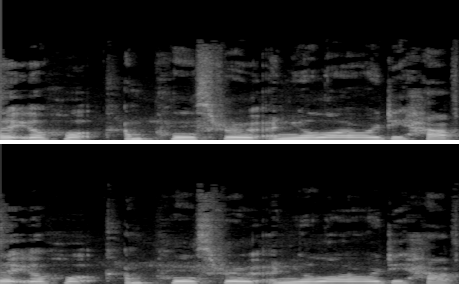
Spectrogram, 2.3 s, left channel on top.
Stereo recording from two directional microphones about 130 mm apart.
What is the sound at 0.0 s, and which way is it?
Speech, 45° left (ahead or behind).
